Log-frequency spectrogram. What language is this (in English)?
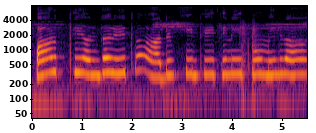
Hindi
